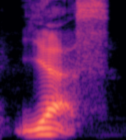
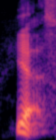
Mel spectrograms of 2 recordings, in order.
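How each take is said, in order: First: It sounds confident and sure. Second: It sounds hesitant and unsure.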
